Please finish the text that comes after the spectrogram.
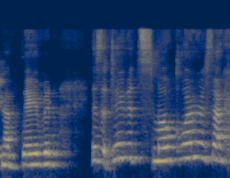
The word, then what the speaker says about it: Smokler: Is it David Smokler? Is that how you pronounce it?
